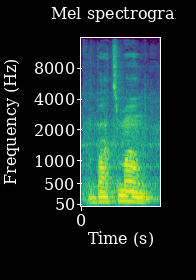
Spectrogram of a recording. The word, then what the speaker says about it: Batman: And it's like it's literally pronounced like Batman.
